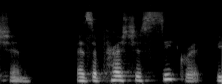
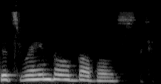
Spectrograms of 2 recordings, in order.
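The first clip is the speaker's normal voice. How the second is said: in a whisper; 2 semitones higher than usual. Repeating lines after a leader as instructed: whispering. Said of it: "Now in a whisper".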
